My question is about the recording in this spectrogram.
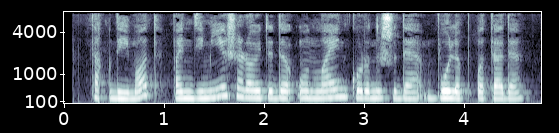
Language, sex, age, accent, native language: Uzbek, female, 18-24, Farg'ona, Uzbek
